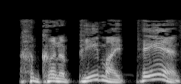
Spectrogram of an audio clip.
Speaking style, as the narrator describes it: she wailed

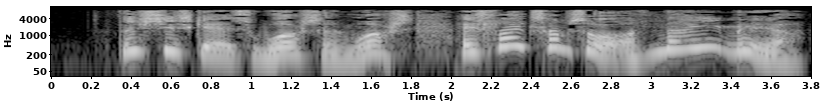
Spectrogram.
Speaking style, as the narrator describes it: moaned Fishlegs

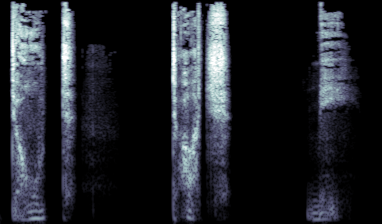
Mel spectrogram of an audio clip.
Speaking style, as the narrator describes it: snarl

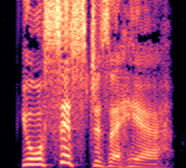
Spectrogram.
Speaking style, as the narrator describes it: shouts from the terrace

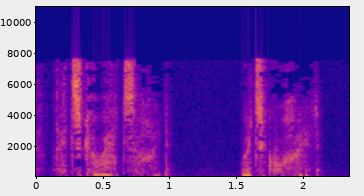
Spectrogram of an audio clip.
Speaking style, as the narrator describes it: Sylvie whispers to me

